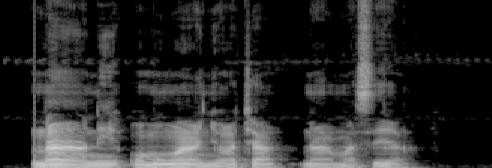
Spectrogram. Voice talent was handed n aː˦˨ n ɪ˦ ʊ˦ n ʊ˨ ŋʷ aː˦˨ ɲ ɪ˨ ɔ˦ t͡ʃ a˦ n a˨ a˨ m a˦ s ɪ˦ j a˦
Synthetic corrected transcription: n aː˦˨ n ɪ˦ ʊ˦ m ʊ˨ ŋʷ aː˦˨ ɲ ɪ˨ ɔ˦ t͡ʃ a˦ n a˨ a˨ m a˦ s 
